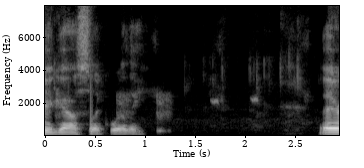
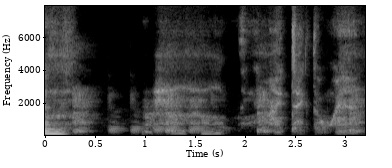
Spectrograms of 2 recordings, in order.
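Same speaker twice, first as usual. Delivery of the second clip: breathless whisper, much softer; hushed whisper; 3 semitones higher, 16 dB quieter, slower than usual. Real, not acted. Gamer whispers his hope of winning, hushed whisper. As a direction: whisper it softly so as not to jinx the win.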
